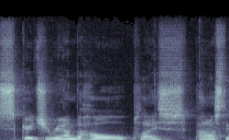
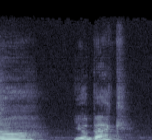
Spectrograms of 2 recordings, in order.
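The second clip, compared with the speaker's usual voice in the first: distraught, upset voice; 4 semitones higher, 3 dB quieter than usual. Voicing a distraught Duchess greeting returning visitors: distraught Duchess voice. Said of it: "a distraught".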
